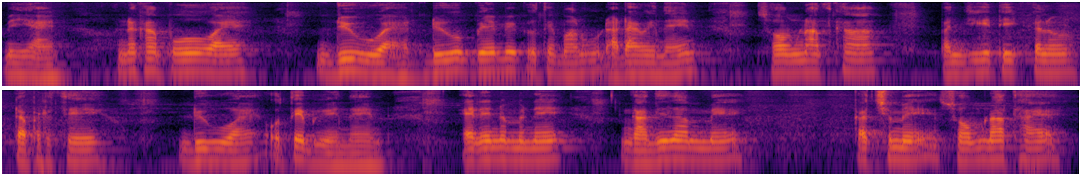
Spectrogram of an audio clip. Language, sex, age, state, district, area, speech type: Sindhi, male, 60+, Gujarat, Kutch, urban, spontaneous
